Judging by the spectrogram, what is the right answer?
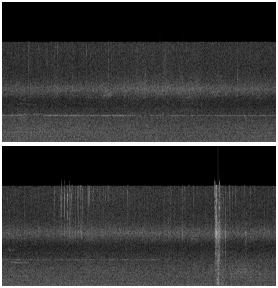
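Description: A freight train's cars rolling past: a steady rumble of wheels on rail, with one sharp knock near the end.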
